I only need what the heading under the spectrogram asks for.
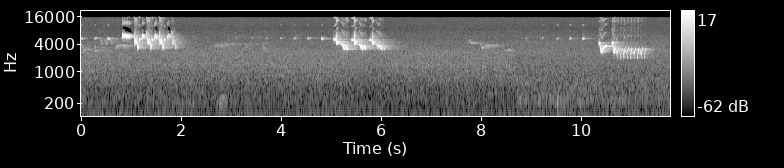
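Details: Siberian blue robin singing close by in a gorge: three loud phrases, each opening with thin high introductory notes and breaking into a fast, rattling high trill, spaced several seconds apart over quiet background.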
